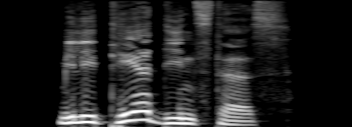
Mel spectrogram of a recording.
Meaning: genitive singular of Militärdienst
- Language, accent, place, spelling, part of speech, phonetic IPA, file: German, Germany, Berlin, Militärdienstes, noun, [miliˈtɛːɐ̯diːnstəs], De-Militärdienstes.ogg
